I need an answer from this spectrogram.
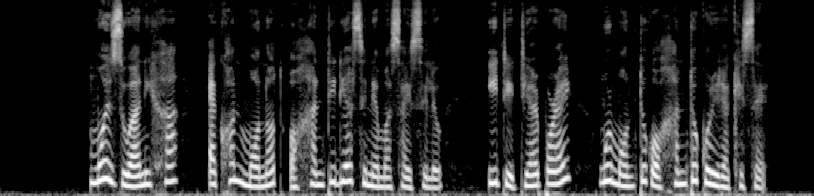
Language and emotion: Assamese, fearful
